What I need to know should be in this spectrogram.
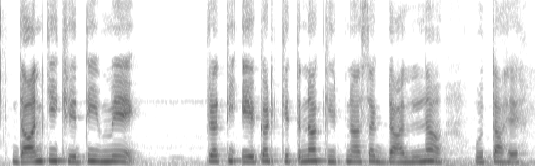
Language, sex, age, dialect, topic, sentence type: Hindi, female, 18-24, Kanauji Braj Bhasha, agriculture, question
